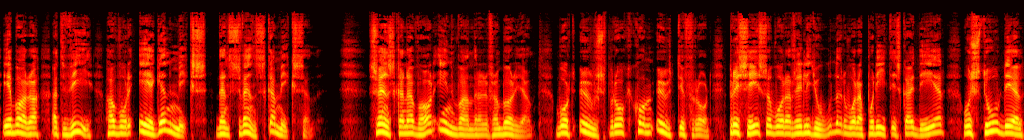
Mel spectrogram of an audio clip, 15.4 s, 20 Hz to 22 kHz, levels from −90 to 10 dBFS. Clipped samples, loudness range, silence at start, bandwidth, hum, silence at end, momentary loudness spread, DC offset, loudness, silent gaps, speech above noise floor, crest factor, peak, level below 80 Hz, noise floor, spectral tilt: under 0.1%; 2 LU; 0.05 s; 16 kHz; none; 0 s; 9 LU; under 0.1%; -18 LUFS; none; 30 dB; 16 dB; -2 dBFS; -58 dBFS; -47 dBFS; -5.5 dB/octave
